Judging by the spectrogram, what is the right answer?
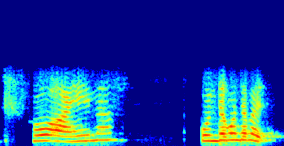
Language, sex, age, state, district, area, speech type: Marathi, female, 18-30, Maharashtra, Washim, rural, conversation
